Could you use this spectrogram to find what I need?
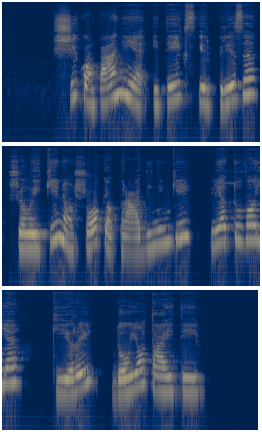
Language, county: Lithuanian, Šiauliai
